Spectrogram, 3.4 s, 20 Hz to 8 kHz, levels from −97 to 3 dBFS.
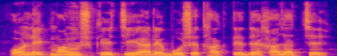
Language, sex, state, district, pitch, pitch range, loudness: Bengali, male, West Bengal, Alipurduar, 145 Hz, 140-155 Hz, -14 LUFS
